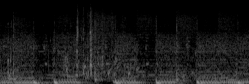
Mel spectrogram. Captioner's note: water splashing; upbeat country music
